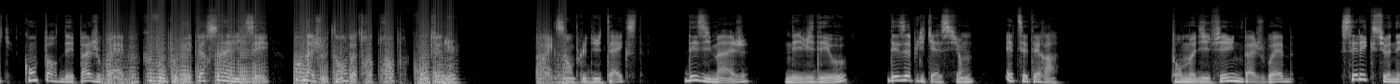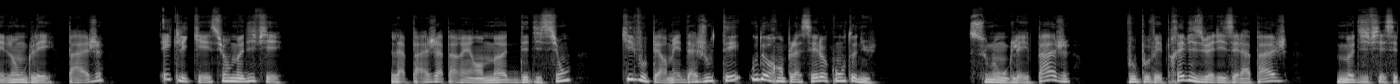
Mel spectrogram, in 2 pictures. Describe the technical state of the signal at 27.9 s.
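At 27.9 s the signal is intact, with no technical fault at that moment.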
